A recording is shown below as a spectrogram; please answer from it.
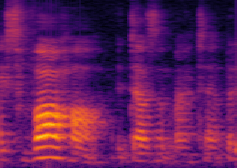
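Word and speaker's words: svāhā: It's spelt S-W-A-H-A. But in mantra and in Sanskrit, a V is equally a W. It's halfway in between. So it's SWAHA, SWAHA. If you say SWAHA, it doesn't matter.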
